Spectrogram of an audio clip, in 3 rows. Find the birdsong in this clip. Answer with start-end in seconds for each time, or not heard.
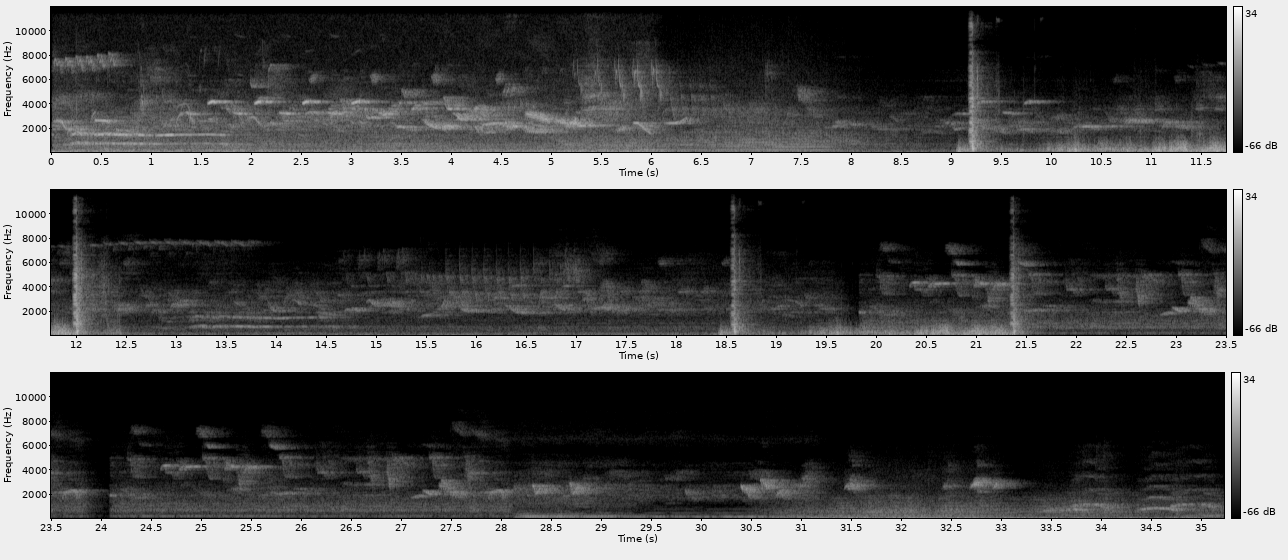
0.0-35.1.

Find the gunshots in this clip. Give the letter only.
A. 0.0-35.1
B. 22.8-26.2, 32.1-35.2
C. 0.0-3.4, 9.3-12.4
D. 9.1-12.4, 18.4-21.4
D.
